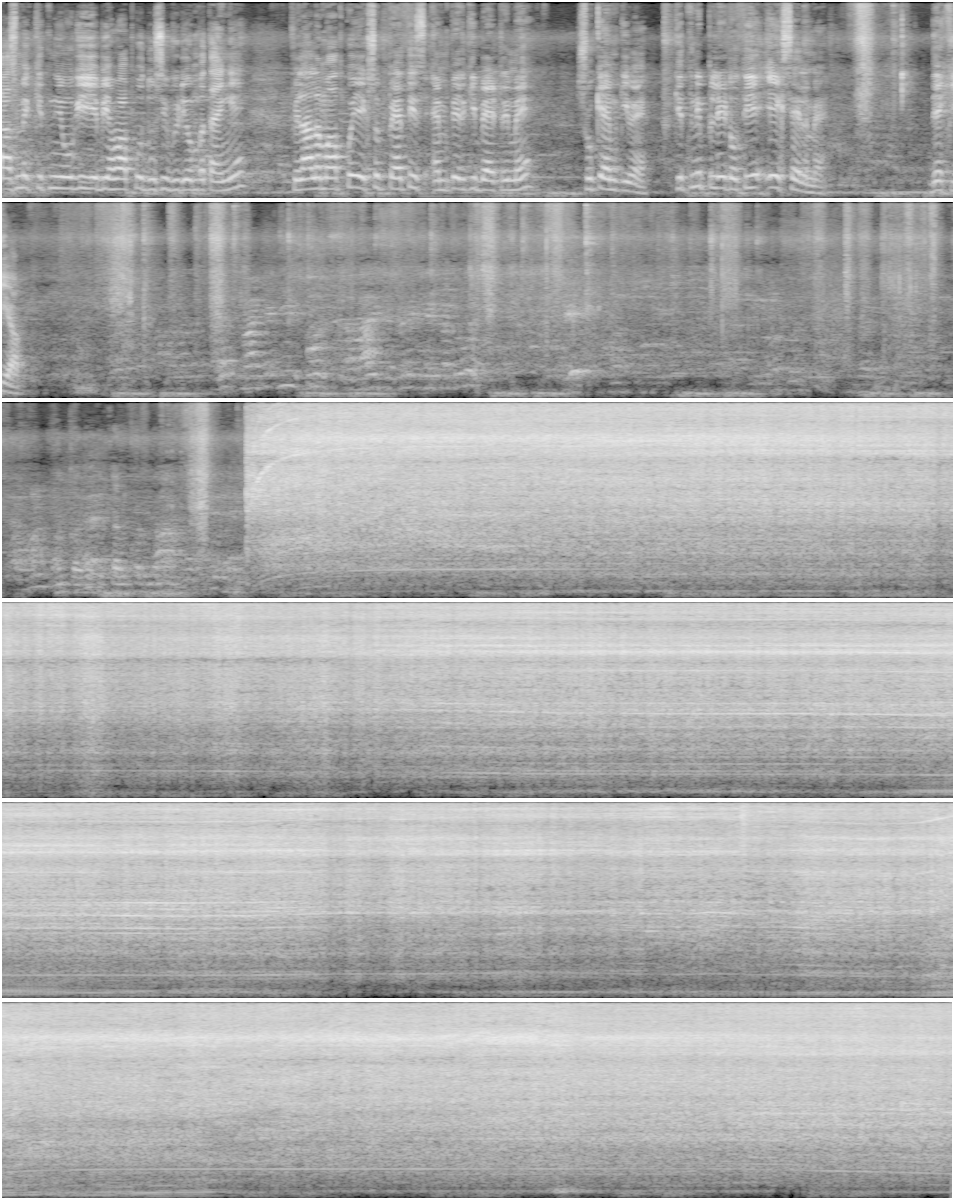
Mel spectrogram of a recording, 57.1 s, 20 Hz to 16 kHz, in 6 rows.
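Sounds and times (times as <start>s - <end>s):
power tool cutting plastic: 20.9s - 57.0s.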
